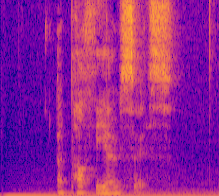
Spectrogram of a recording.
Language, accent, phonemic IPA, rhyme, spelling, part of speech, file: English, UK, /əˌpɒθ.iːˈəʊ.sɪs/, -əʊsɪs, apotheosis, noun, En-uk-apotheosis.ogg
- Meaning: 1. The fact or action of becoming or making into a god; deification 2. Glorification, exaltation; crediting someone or something with extraordinary power or status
